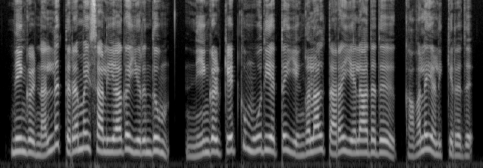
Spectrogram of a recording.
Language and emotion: Tamil, sad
